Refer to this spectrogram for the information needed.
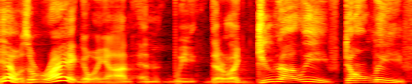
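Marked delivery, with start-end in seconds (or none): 2.5-4.1 high, screamed delivery. Retelling a riot where people warned them to stay: imitating people screaming. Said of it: "They were screaming at us".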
